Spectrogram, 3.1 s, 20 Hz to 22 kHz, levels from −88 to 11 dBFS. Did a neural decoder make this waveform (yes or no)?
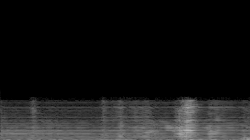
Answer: yes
